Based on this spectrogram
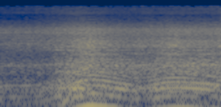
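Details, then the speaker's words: Toyota Avanza after alternator diode replacement, revving: engine climbs smoothly from idle with no whine or hum; alternator now quiet, normal. "wala na ring Ugong w ng tunog"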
